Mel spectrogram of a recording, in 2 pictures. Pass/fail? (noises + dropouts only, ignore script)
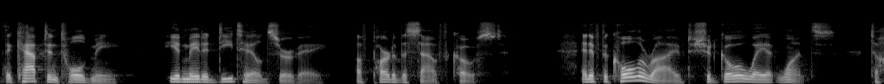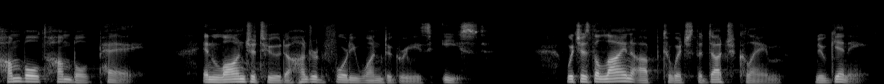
pass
